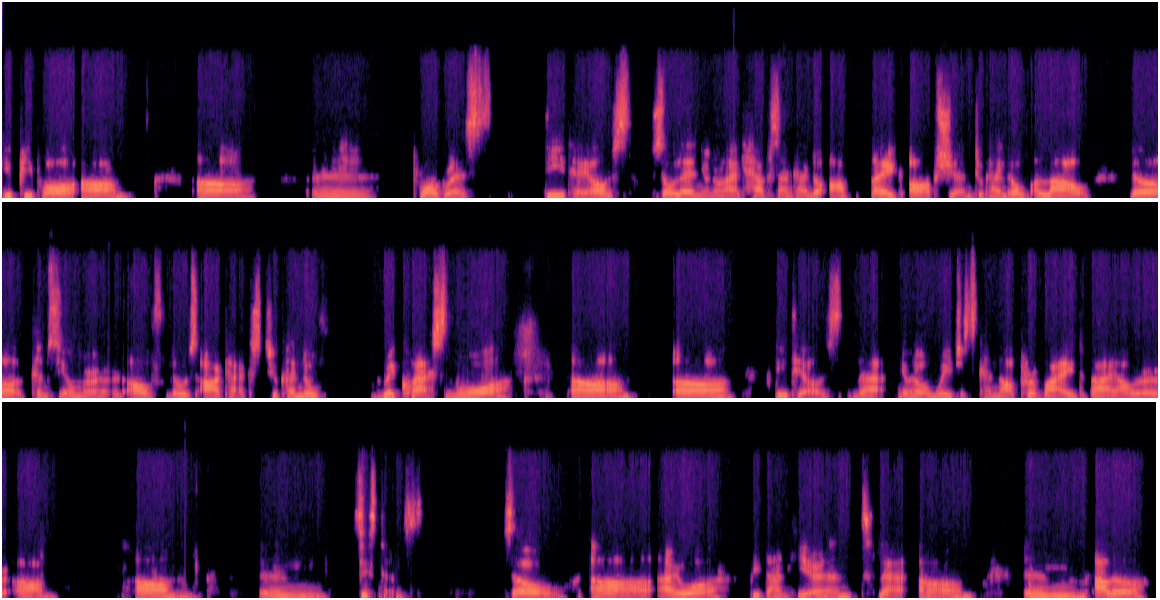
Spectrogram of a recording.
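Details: Woman who says she has a stutter; stuttering.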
